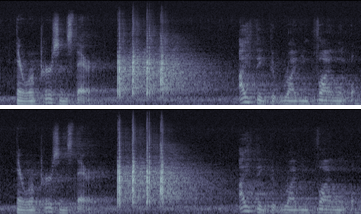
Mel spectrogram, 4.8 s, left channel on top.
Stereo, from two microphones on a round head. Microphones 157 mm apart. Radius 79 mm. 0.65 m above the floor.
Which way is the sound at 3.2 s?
30° left (ahead or behind).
